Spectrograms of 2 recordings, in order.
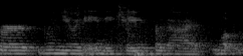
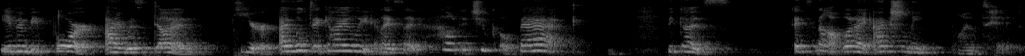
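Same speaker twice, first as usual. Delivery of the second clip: emotional, higher-pitched voice, welling with feeling; 8 semitones higher than usual. Sharing a personal story in conversation: getting emotional. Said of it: "sorry, I'm getting emotional".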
